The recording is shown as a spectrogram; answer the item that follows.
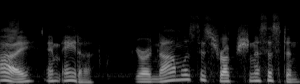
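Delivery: soft-toned voice. Voicing a talking weapon greeting a player who picked it up, soft voice as Ada. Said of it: "You will hear a soft voice from it".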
